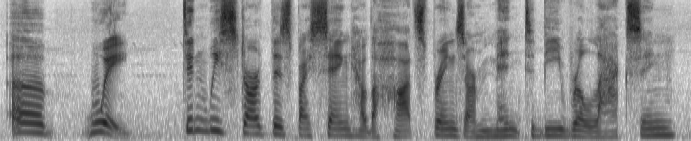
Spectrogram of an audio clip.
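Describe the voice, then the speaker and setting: A woman voicing a calm young woman traveler with a dry, gently teasing manner, in video game dialogue. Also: low-pitched, measured pace, noisy background. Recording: game audio with faint music.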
